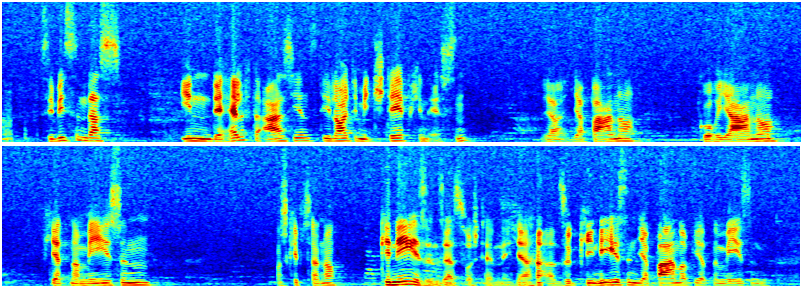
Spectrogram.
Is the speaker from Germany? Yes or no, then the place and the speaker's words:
no; Netherlands; als Niederländer haben wir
